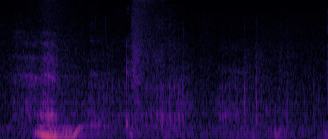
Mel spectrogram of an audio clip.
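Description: A man's drawn-out hesitant "um" just after the start, then quiet room tone.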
